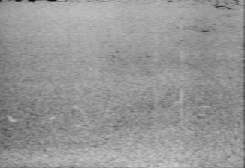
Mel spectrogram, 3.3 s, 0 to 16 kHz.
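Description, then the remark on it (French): Beach ambience at Fidjousset beach in Cotonou on 24 December, Christmas Eve, crowded with people sitting on the sand and swimming: a steady, loud wash of surf and wind fills the whole stretch, a broad rumbling roar with no pauses and no clear voices. “La plage de Fidjousset grouille de monde ce 24 décembre, réveillon de Noël des jeunes, des enfants et des personnes un peu plus âgées.”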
